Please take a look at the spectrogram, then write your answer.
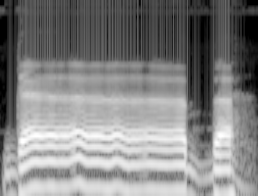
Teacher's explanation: گول تا وقف میں گول والی ہا بنے گی اور وقف میں ہا کو ظاہر کریں گے لیکن جھٹکا نہیں دیں گے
